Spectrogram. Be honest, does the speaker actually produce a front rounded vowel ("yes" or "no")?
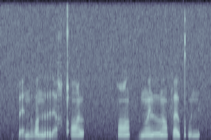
no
